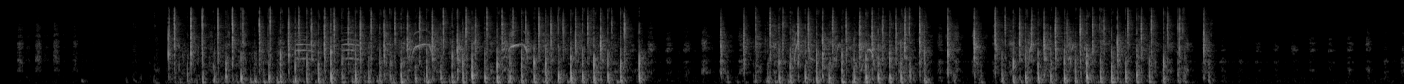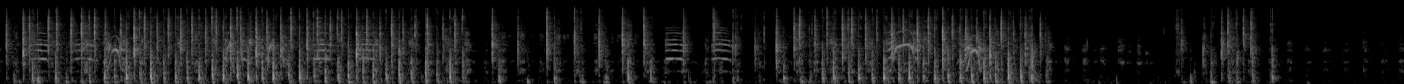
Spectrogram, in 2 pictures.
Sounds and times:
Domestic animals, pets: 0.1s - 28.0s.

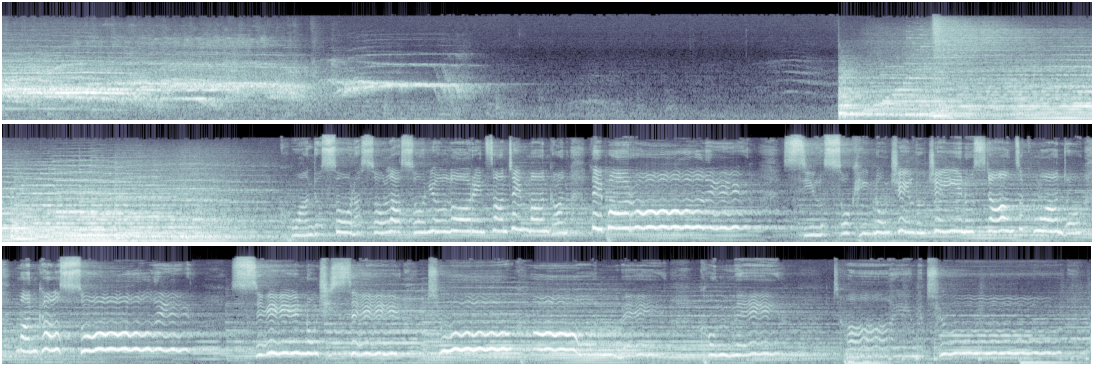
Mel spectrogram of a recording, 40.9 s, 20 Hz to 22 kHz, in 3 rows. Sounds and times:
Music: 10.5s - 40.8s
Female singing: 17.2s - 40.8s.

